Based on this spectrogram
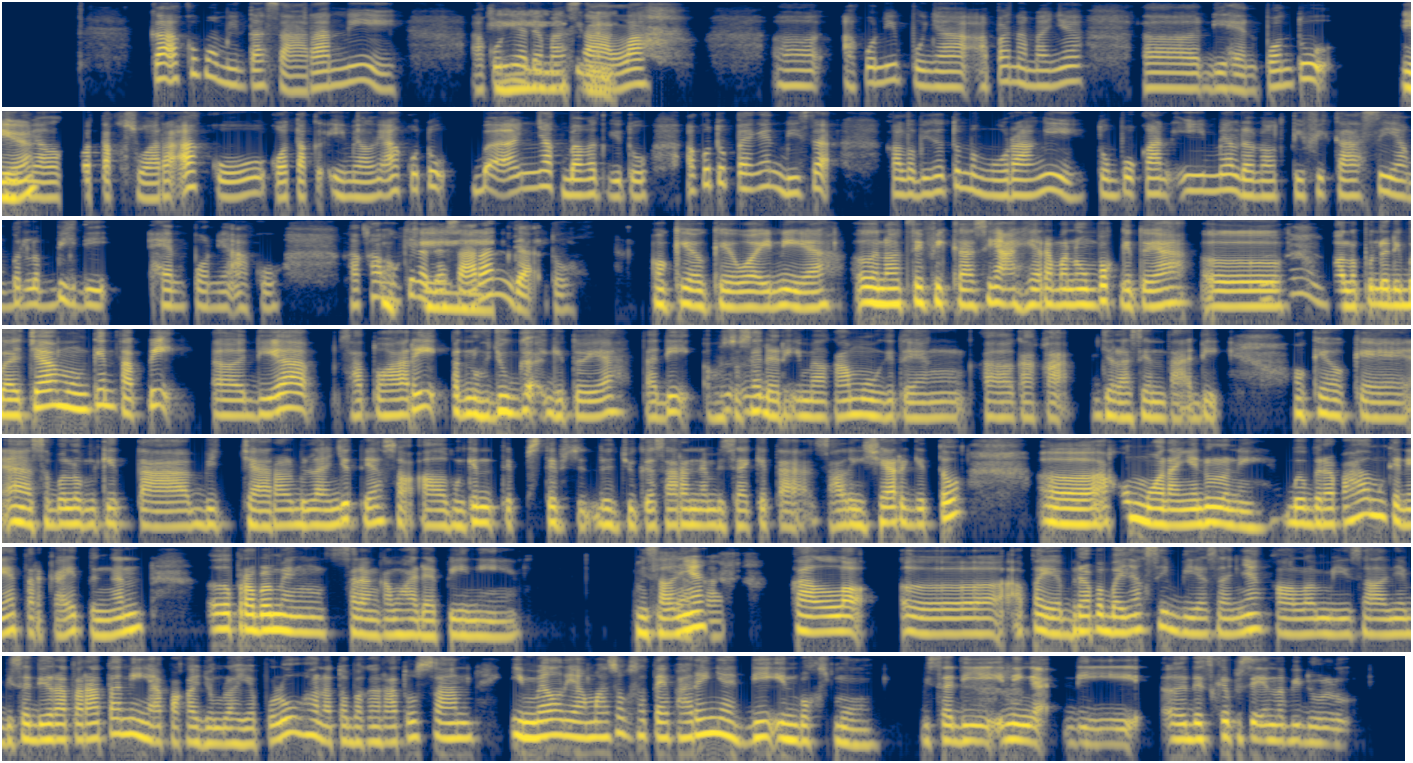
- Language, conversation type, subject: Indonesian, advice, Bagaimana cara mengurangi tumpukan email dan notifikasi yang berlebihan?
- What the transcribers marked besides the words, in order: other background noise; stressed: "banyak"; tapping; in English: "share"; in English: "problem"; in English: "di inbox-mu?"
